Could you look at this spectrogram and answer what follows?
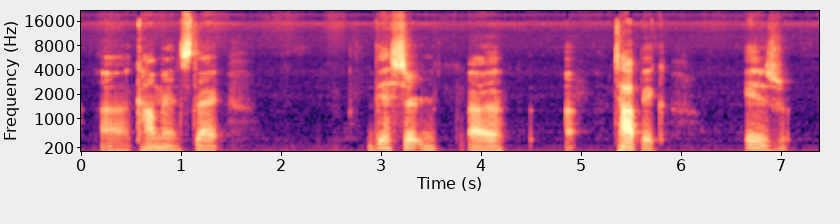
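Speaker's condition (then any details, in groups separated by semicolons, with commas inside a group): Cerebral palsy; quadriplegic, uses wheelchair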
